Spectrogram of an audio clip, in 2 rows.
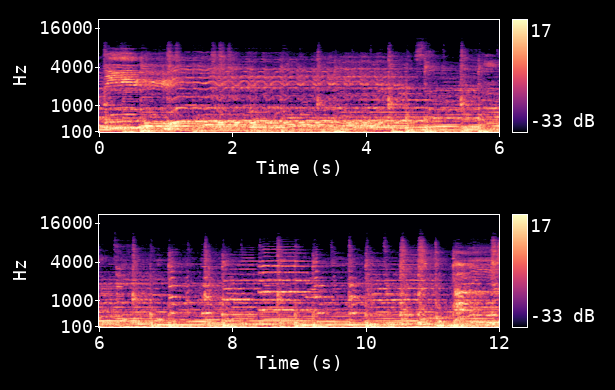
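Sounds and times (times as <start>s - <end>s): male vocal group singing: 0.0s - 6.6s, 11.2s - 12.0s
backing band playing: 0.0s - 12.0s
steady drum beat: 0.0s - 12.0s.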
